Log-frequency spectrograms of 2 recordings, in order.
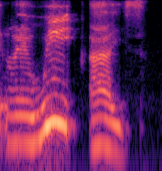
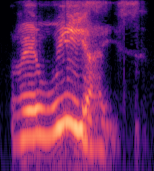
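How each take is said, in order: First: "rehuíais" broken slowly after the stressed í: re-u-Í, ais; stress on first I. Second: "rehuíais" stretched slowly as one word, re-u-Í-ais; stress on accented I. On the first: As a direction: split "rehuíais", holding the first i before "ais". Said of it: "En la primera I". ("rehuíais" separado, marcando la primera í) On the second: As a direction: draw out "rehuíais", leaning on the first i. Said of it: "si tiene tilde en la I". ("rehuíais" lento y seguido, con acento en la í) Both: Shown as a demonstration.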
